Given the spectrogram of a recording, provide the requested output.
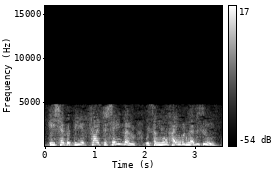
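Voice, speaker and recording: An actor playing a talkative, respectful villager with a folksy, emphatic manner in a 1940s radio drama. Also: male voice, high-pitched, expressive, a little fast. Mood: earnest, confiding. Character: talkative rustic village informant, respectful but indignant. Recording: tinny, noisy old radio recording.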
